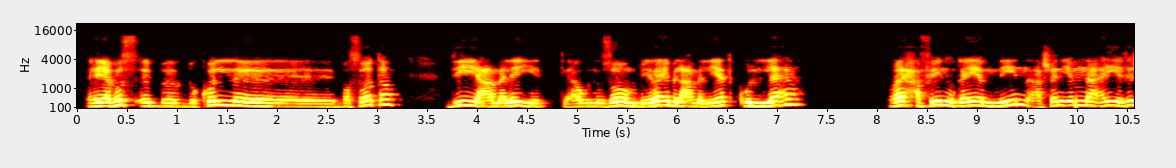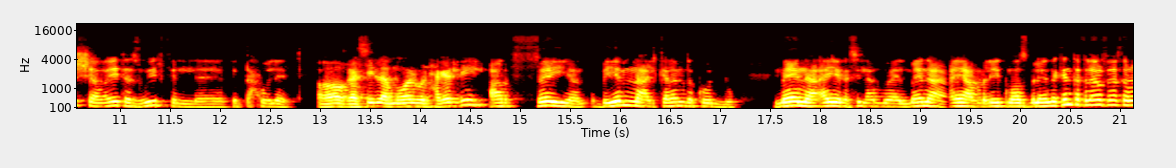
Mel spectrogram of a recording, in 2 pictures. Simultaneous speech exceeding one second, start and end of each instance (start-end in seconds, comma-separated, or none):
none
